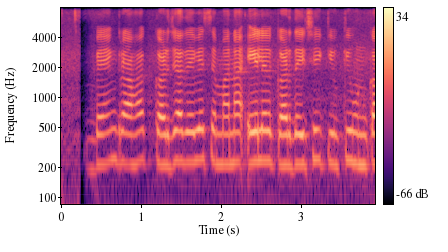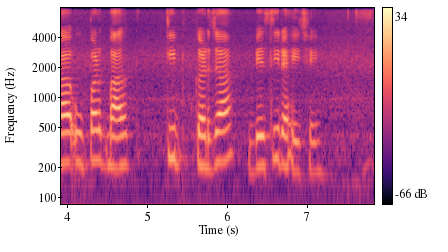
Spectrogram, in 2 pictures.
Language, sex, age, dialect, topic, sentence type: Magahi, female, 31-35, Western, banking, statement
